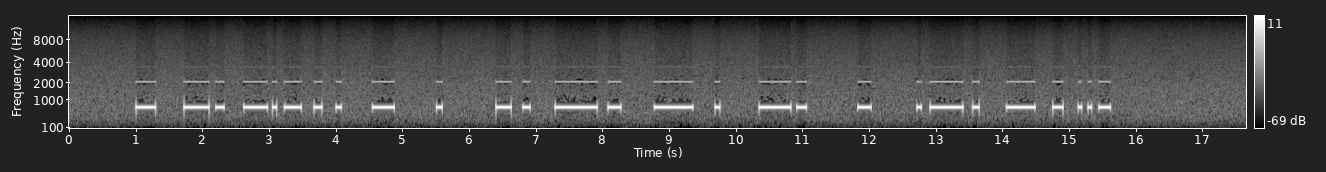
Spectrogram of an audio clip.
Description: Beeps of irregular length. There is no code.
